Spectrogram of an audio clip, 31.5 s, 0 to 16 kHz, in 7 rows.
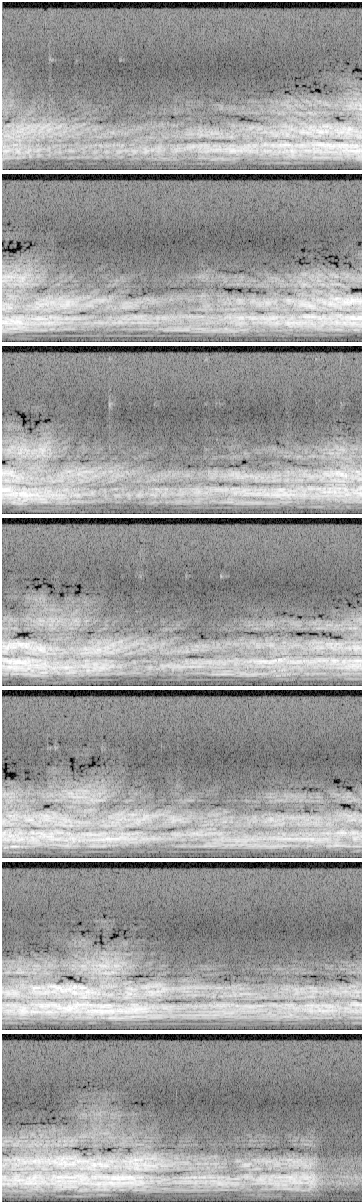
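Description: Fox .35 two-stroke glow engine of a control-line stunt model plane running flat out in flight, a buzzing tone that wavers in pitch and swells about every four to five seconds as the plane laps the circle. Heard played back through a TV speaker.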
